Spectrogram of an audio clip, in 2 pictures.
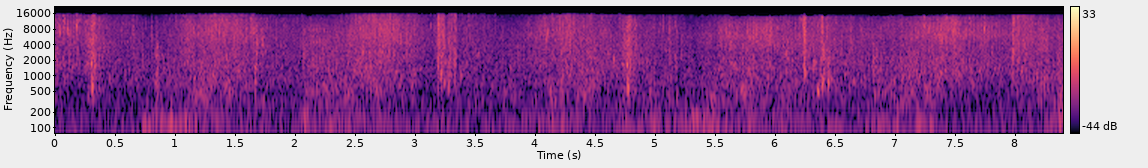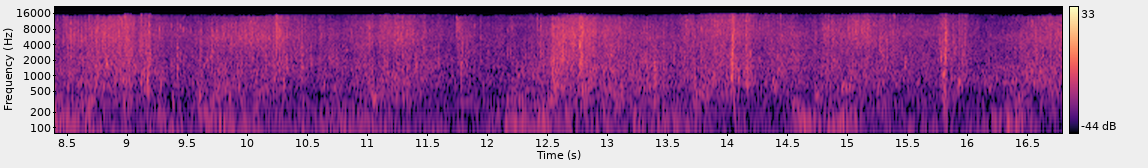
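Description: Water washes and ripples against a small wooden boat.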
